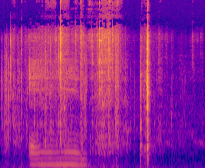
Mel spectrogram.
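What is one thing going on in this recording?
A plastic disc knocks down onto a tabletop.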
